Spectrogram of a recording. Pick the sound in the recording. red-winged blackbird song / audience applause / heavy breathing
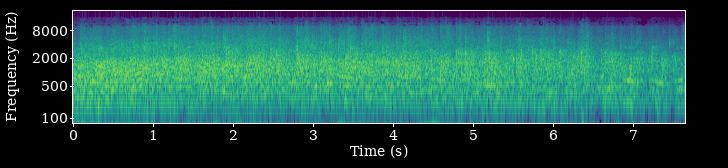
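audience applause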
